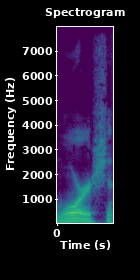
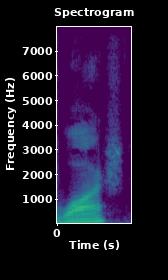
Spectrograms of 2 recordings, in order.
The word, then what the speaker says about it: wash: I insisted on saying Warsh instead of Wash. I actually started that back in Hudson because my mother, who was an English teacher, loathed that pronunciation of Wash. But it's a West Virginia pronunciation, and you do hear it a fair amount in Ohio.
